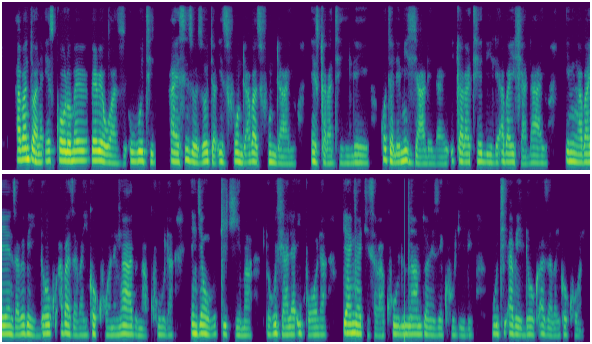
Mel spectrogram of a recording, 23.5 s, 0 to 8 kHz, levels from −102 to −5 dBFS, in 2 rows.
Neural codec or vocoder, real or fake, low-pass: codec, 16 kHz in and 24 kHz out, 1 kbps, XY-Tokenizer; fake; 7.2 kHz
